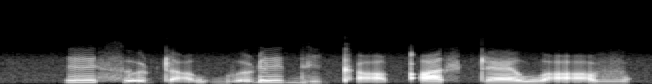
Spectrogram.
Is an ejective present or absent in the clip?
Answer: present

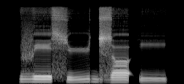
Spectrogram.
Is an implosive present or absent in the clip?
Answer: absent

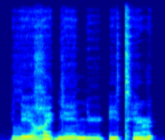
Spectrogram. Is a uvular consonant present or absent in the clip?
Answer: present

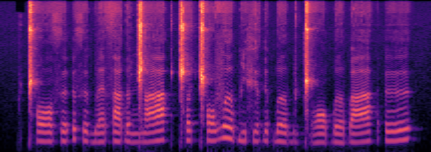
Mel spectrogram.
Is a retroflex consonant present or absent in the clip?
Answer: absent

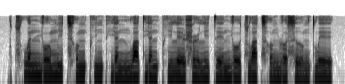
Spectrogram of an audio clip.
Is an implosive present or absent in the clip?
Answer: absent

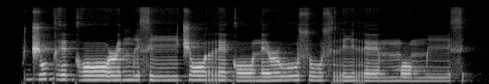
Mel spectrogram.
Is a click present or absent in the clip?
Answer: absent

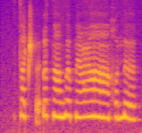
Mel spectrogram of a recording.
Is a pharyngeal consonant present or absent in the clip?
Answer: present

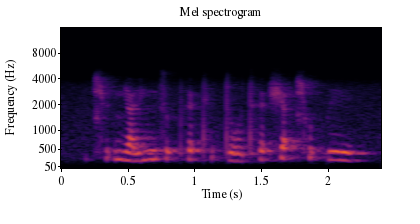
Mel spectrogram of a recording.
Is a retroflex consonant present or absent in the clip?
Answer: absent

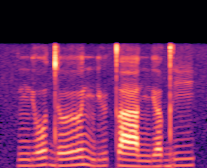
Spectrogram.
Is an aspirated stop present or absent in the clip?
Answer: absent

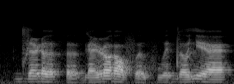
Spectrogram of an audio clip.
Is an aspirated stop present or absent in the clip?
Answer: absent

